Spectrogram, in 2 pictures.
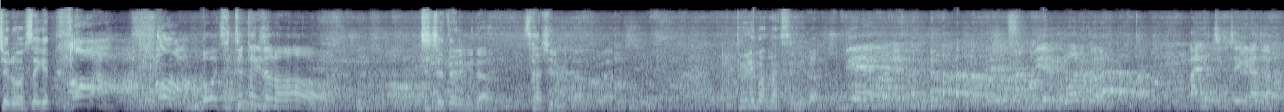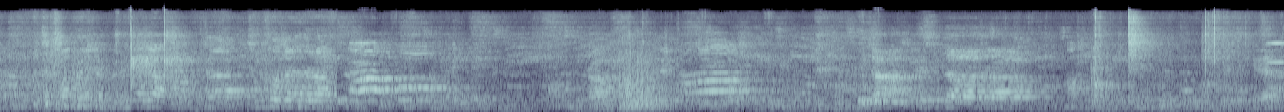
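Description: Several young men talk and joke loudly close by.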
